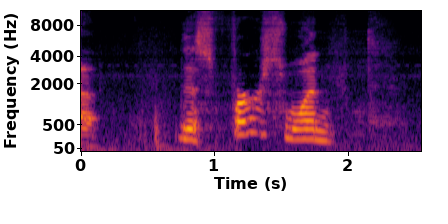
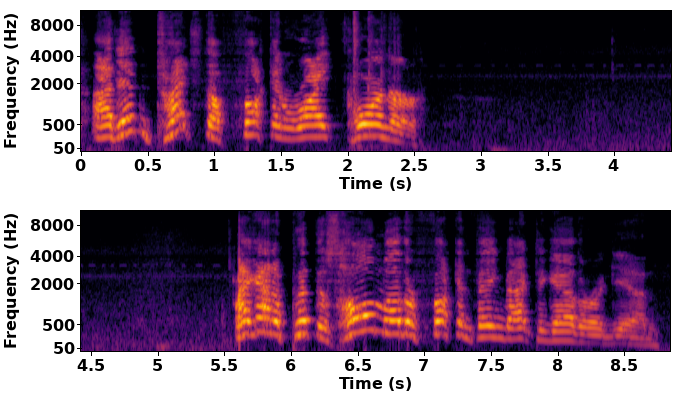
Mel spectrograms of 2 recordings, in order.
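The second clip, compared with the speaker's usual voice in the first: pitched way up, swearing at the machine; real frustrated rage; 6 semitones higher than usual. Real, not acted. Vlogger venting at his crashed computer, furious and pitched up. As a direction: boil over at a computer that keeps failing. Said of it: "I'm sick and tired of this fucking bullshit".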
